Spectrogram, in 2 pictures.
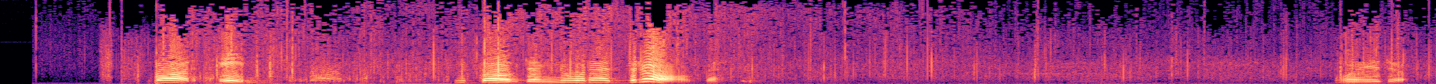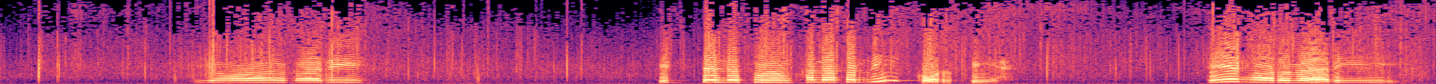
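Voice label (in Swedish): Järbo Gästrikland, dialekter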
